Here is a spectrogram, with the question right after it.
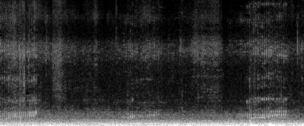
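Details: Domestic cat, a male named Herbert, purring contentedly during a car ride; a steady, dense low rumble runs through the clip under engine and road noise, with a few faint brief higher tones.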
